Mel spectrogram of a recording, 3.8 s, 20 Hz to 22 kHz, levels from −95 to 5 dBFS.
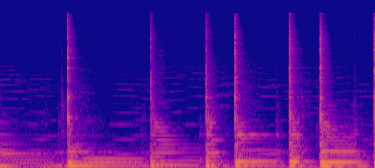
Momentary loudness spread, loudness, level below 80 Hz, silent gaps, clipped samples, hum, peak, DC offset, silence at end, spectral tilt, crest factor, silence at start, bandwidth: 14 LU; -36 LUFS; -44 dBFS; none; under 0.1%; none; -16 dBFS; under 0.1%; 0 s; -5.5 dB/octave; 20 dB; 0 s; 16 kHz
